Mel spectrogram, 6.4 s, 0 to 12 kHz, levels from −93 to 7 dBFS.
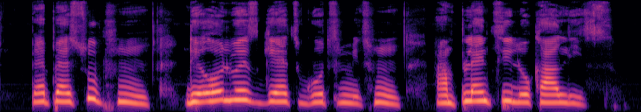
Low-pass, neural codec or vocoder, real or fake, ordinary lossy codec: none; none; real; none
